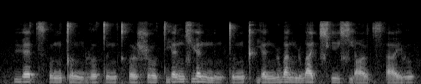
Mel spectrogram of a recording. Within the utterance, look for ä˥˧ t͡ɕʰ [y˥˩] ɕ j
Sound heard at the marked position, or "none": i˥˩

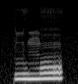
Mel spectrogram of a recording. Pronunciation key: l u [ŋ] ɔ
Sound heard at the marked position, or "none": ŋ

